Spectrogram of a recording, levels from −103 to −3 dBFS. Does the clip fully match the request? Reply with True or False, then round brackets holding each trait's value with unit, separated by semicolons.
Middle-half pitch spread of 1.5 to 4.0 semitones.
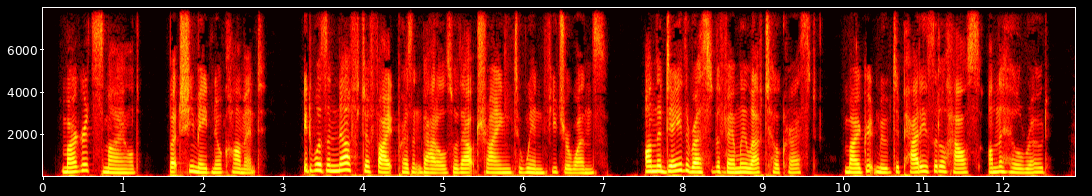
True (3.0 semitones)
